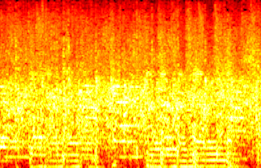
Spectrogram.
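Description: Loud, steady audience applause fills the whole clip, a dense crackle of clapping with a brief musical jingle playing underneath, no voices.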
